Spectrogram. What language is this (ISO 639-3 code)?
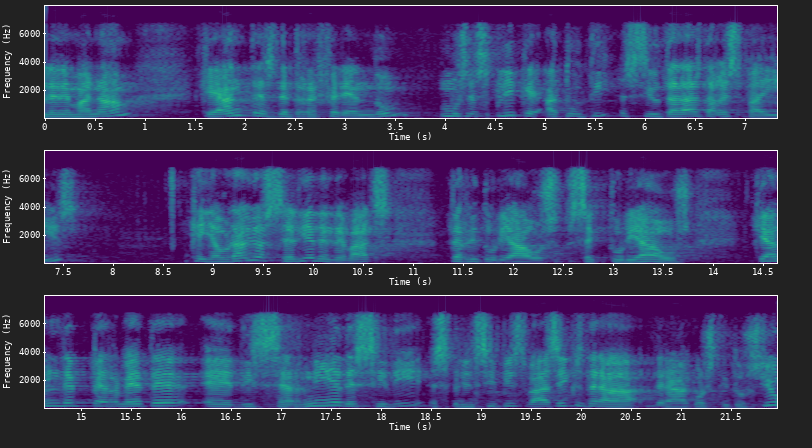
cat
